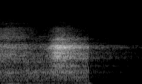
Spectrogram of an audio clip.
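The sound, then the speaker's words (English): Breathing in through the nose and out through the mouth during a calming exercise: a single soft, airy rush of breath that swells in the middle, then cuts off into a faint trailing hiss. “breathe in through nose, out the mouth.”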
